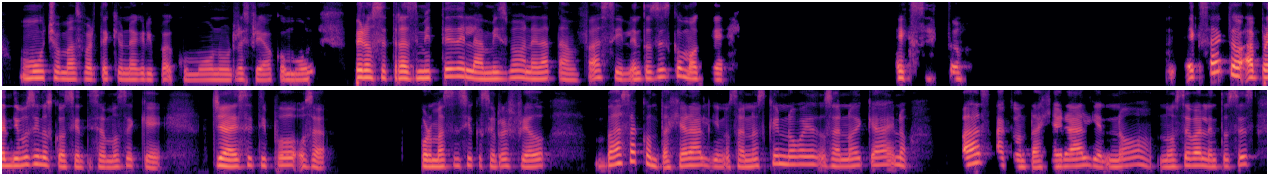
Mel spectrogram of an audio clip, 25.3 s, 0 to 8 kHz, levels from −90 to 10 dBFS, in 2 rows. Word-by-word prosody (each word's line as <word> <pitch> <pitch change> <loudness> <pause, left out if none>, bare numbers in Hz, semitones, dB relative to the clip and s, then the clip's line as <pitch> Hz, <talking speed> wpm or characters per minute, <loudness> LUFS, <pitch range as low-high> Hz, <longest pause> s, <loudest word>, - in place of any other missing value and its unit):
mucho 200 0 0
más 175 -1 -1
fuerte 175 0 -3
que 175 - -10
una 165 -1 -2
gripa 160 0 -5
común, 155 +1 -5
un 155 0 -2
resfriado 160 -1 -4
común, 160 +3 -3 0.4
pero 215 -1 +7
se 205 +1 +2
transmite 200 +4 +3
de 240 -1 +4
la 190 -5 +4
misma 185 +3 -1
manera 190 -2 0
tan 160 -3 -4
fácil, 185 +1 -3
entonces, 195 +6 -2
como 230 -7 +2
que 165 -1 -2 1.7
Exacto. 185 -2 -3 2.2
Exacto, 355 -7 +5
aprendimos 210 +2 +4
y 250 - +3
nos 230 -2 +1
concientizamos 180 -1 -3
de 210 -1 -5
que, 165 -6 -4 0.5
ya 205 -3 +7
ese 195 +3 +1
tipo, 200 - -1
o - - -3
sea, 175 -5 -3 0.9
por 190 -1 +3
más 185 0 +3
sencillo 205 +1 -4
que 210 - -10
sea 195 -2 -3
un - - -7
resfriado, 195 0 -1 0.5
vas 235 +9 +2
a 335 - +4
contagiar 200 - 0
a 215 - +4
alguien, 190 -4 -4
o - - -5
sea, 180 - -3
no 185 - 0
es 200 -1 -5
que 260 +6 -2
no 245 -1 +1
vayas, 245 0 0
o - - -5
sea, 195 -1 -1
no 195 +1 -1
hay 215 +1 -1
que, 220 - -4
ay, 235 +2 0
no, 220 -4 -2 0.5
vas 290 +5 +5
a 225 - -2
contagiar 185 -2 -2
a 195 +1 +5
alguien, 200 -4 -1
no, 215 +2 -4
no 180 +1 -3
se 185 +3 -1
vale, 210 -2 +2
entonces, 195 +6 -3
195 Hz, 170 wpm, -22 LUFS, 180-215 Hz, 2.2 s, pero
